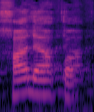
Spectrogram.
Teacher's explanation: قاف حروف قلقلہ ہے، ساکن ہونے کے حالات میں یہاں قلقلہ ہوگا بحالات وقف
